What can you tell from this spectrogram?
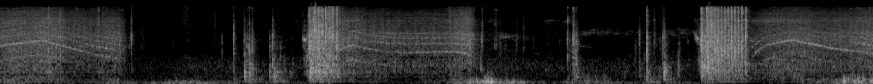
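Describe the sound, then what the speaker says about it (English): A power wrench whirs and rattles in short bursts, spinning wheel nuts off a Peugeot 205 GTI race car, with louder hissing blasts and clanks between the runs. "Let's just whiz the wheel off."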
